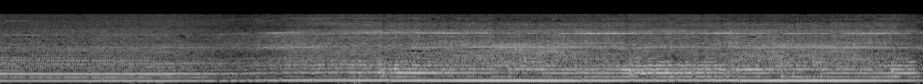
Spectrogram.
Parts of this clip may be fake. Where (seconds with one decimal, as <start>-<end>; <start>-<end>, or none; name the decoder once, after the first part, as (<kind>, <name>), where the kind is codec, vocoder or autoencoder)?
0.9-3.9 (vocoder, Vocos); 5.8-7.4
